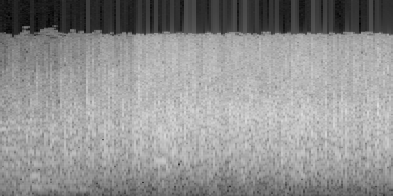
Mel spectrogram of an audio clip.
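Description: An audience breaks into loud, sustained applause for Les Dennis doing his Mavis impersonation, a dense wash of many hands clapping that swells slightly and holds steady for several seconds with no voices standing out.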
